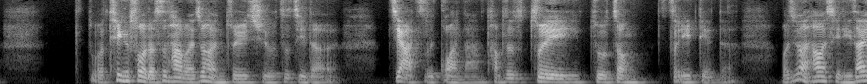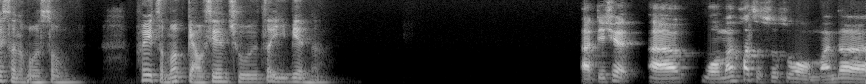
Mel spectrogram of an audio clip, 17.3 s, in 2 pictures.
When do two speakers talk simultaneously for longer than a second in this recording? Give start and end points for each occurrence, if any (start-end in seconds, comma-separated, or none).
none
